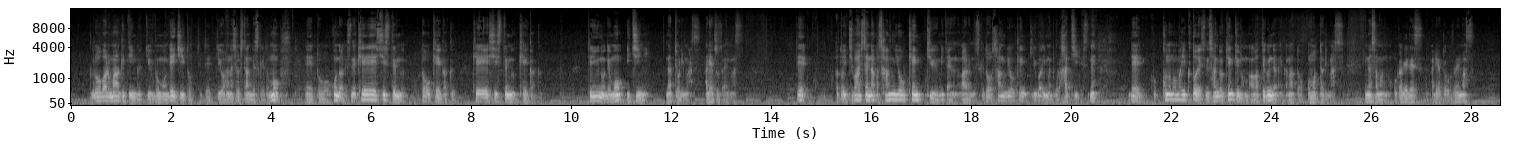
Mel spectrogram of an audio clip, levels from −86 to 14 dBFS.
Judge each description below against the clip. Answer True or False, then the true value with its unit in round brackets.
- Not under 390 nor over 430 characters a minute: True (395 characters per minute)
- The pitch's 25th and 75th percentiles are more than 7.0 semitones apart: True (7.9 semitones)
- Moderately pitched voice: False (110 Hz)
